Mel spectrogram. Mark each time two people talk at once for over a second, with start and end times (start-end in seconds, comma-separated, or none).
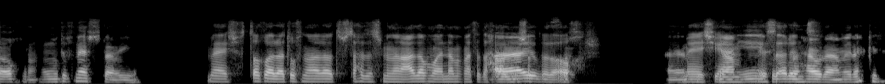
6.8-8.1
